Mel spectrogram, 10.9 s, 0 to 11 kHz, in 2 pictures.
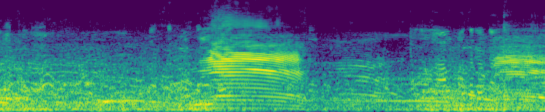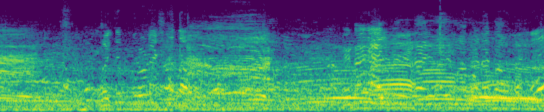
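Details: Sahiwal bull calf at Aftabganj cattle market, Bangladesh, 16 August 2025: a loud harmonic bellow around two seconds, falling and tailing off, with further softer moos amid constant crowd chatter and bargaining voices.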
